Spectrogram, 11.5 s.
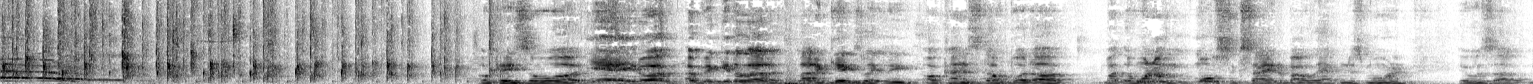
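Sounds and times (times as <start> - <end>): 
audience applause: 0.0 - 3.9
speech: 3.6 - 11.4.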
